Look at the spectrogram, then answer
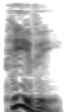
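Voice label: "peavey", British English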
